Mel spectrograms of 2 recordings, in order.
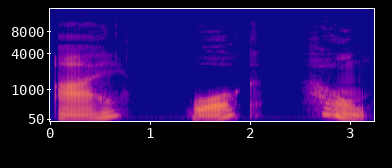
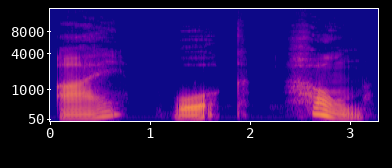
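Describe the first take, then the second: No difference in how they are said.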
